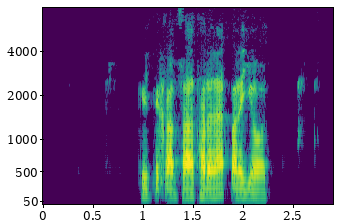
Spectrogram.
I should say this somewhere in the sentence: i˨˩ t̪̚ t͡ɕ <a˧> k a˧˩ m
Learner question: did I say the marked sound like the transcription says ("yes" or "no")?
yes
